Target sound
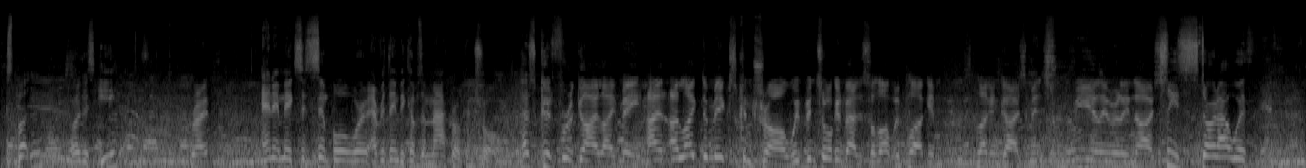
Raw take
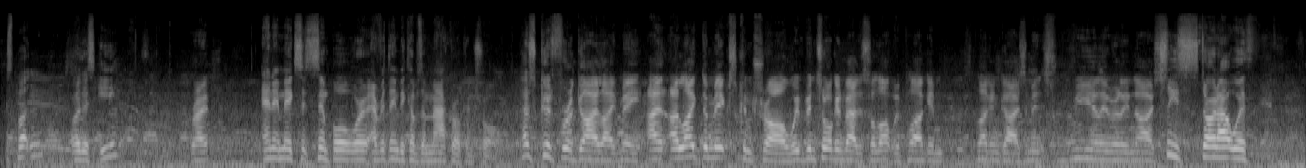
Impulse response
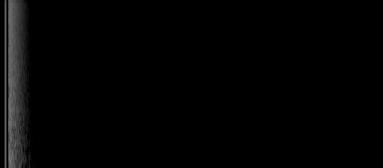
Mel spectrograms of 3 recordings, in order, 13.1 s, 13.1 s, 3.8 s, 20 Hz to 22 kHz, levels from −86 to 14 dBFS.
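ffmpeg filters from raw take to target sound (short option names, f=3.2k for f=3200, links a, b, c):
-af "acompressor=threshold=-31dB:ratio=6,afreqshift=-200,volume=-4.5dB"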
